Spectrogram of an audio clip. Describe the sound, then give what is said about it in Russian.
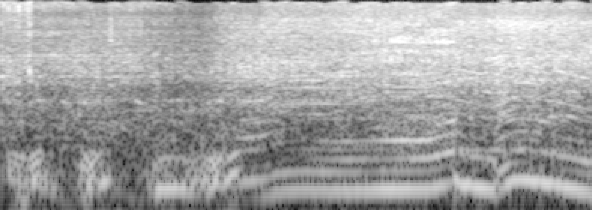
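A car engine revs up and the vehicle pulls away, its low rumble rising in pitch and growing steadily louder, a continuous motor sound with no one speaking. “И уехал автомобиль.”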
